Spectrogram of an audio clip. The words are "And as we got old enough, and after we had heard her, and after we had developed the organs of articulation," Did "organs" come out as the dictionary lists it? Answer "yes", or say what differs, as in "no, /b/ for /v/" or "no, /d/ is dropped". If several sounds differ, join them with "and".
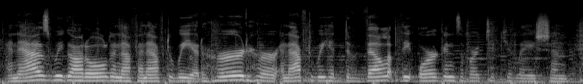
yes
